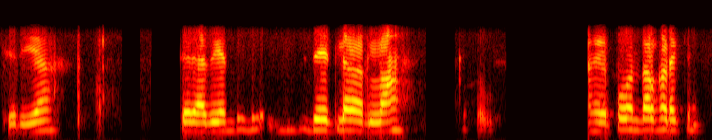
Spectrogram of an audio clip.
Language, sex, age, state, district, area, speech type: Tamil, female, 45-60, Tamil Nadu, Thoothukudi, rural, conversation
